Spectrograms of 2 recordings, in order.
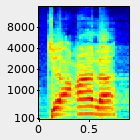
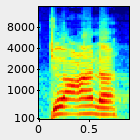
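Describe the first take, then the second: No difference in how they are said.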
